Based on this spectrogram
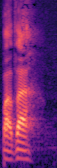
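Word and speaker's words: Padá (פדה): Y la otra es Padá, P-A-D-A-H al final, Padá.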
